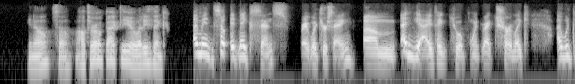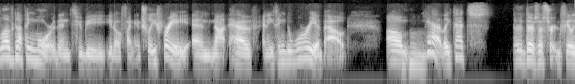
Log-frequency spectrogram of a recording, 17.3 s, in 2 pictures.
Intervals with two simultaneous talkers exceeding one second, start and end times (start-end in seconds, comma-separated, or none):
none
